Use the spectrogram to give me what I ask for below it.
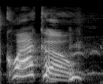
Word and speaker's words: Quacko: Oh ork waggle and they're just like it's quack oh it's quack oh they're just a bit of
